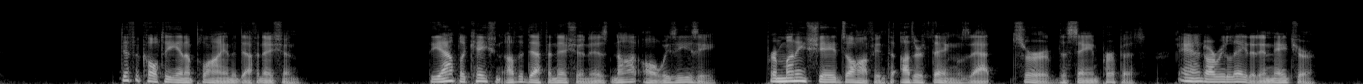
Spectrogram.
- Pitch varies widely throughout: Yes, wide, 7.4 semitones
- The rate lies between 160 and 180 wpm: No, average, 140 wpm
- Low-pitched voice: Yes, very low, 95 Hz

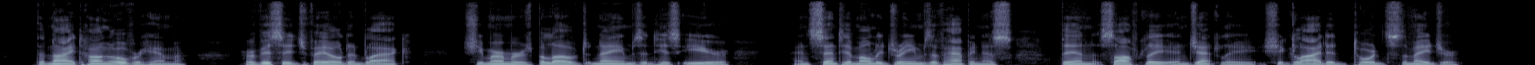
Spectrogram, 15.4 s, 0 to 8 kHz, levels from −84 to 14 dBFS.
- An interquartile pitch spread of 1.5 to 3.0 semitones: Yes, narrow, 2.4 semitones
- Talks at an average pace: No, slow, 130 wpm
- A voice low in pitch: Yes, very low, 95 Hz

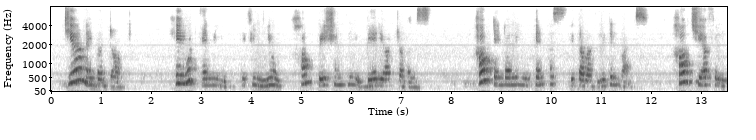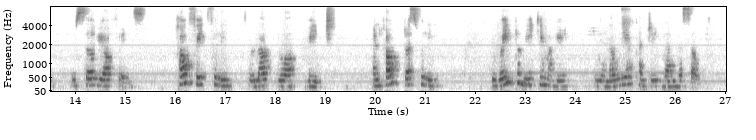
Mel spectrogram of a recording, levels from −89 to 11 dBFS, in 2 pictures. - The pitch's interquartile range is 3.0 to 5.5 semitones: Yes, average, 4.5 semitones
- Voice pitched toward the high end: Yes, high, 235 Hz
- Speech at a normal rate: No, slow, 120 wpm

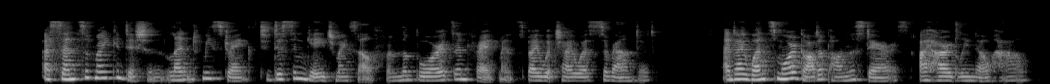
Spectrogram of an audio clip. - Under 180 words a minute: No, average, 190 wpm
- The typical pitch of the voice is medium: No, high, 195 Hz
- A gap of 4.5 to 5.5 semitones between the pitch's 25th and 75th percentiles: Yes, average, 5.1 semitones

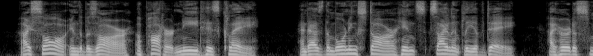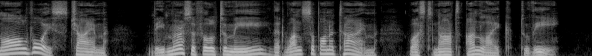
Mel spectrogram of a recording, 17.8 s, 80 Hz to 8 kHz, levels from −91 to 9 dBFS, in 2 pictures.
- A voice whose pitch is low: Yes, low, 130 Hz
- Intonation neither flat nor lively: Yes, average, 4.1 semitones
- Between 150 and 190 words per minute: No, average, 140 wpm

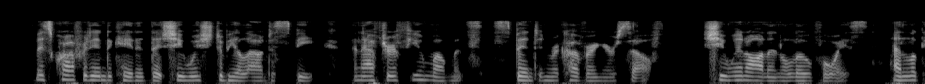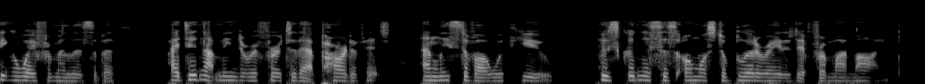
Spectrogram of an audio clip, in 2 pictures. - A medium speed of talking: Yes, average, 190 wpm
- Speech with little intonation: Yes, narrow, 2.3 semitones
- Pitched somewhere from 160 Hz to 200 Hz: Yes, medium, 185 Hz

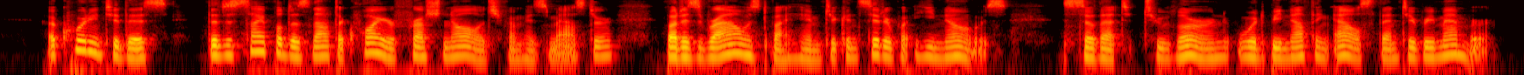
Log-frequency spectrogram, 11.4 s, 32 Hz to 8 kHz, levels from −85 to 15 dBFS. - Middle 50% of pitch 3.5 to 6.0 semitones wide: No, average, 2.8 semitones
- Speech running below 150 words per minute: No, average, 180 wpm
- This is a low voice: Yes, low, 125 Hz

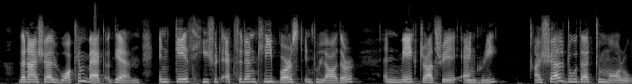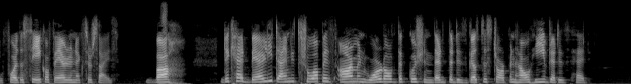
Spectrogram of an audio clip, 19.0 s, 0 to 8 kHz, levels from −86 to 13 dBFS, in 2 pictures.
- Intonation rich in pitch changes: No, average, 3.0 semitones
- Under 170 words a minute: No, average, 175 wpm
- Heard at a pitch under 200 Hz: No, high, 230 Hz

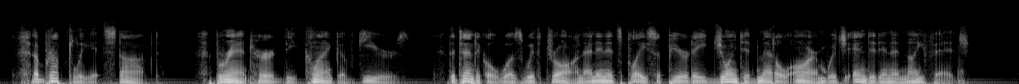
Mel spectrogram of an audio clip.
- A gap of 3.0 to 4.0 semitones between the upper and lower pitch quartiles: No, average, 4.7 semitones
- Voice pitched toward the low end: Yes, very low, 80 Hz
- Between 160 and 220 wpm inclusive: Yes, average, 165 wpm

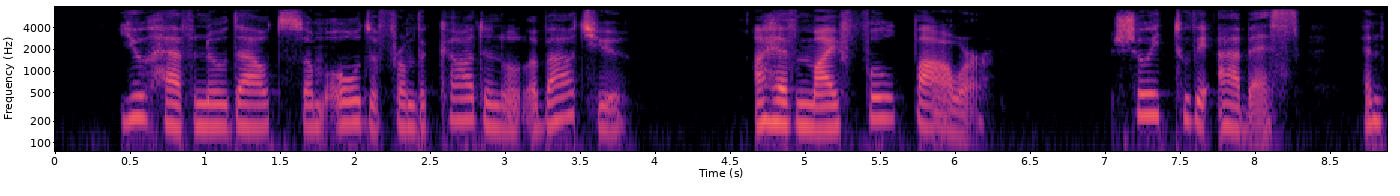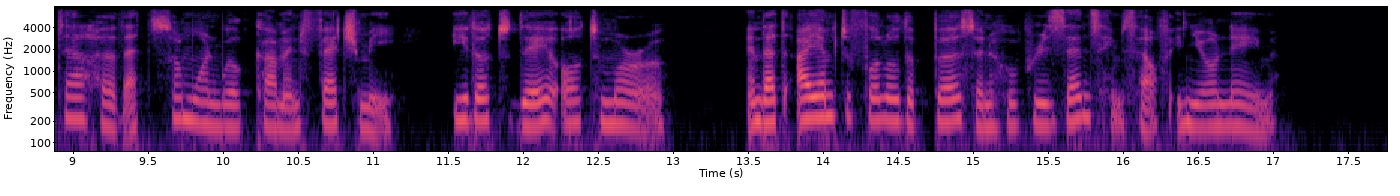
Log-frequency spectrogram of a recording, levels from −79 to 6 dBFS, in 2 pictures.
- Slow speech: No, average, 165 wpm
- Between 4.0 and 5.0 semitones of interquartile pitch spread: No, average, 3.3 semitones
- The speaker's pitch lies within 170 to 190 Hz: Yes, medium, 185 Hz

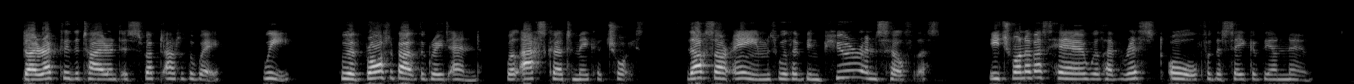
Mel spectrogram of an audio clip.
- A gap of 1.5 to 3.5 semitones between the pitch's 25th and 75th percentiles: Yes, narrow, 2.4 semitones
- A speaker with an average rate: No, fast, 215 wpm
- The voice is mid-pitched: No, very high, 250 Hz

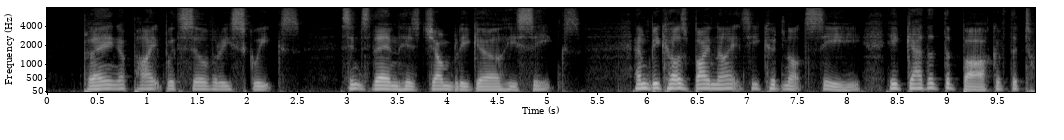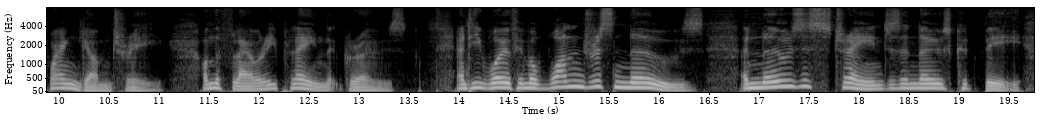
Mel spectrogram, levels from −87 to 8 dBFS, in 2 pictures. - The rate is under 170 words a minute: Yes, average, 155 wpm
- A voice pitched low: Yes, low, 130 Hz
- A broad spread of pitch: Yes, wide, 6.2 semitones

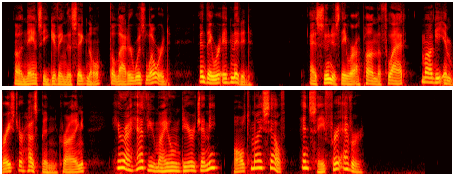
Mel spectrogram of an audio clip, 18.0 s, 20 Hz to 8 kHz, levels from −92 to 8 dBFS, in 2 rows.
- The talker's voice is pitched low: Yes, low, 120 Hz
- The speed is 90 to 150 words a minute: Yes, slow, 135 wpm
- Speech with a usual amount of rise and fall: No, wide, 7.7 semitones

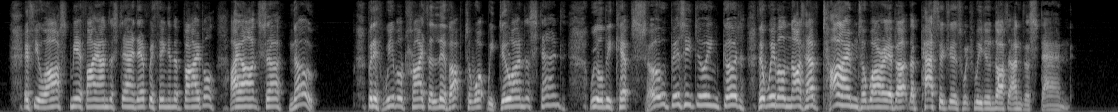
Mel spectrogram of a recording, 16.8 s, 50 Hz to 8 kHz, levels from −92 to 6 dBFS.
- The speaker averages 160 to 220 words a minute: Yes, average, 180 wpm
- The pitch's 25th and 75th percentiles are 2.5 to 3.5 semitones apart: Yes, average, 2.8 semitones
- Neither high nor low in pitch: No, high, 195 Hz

